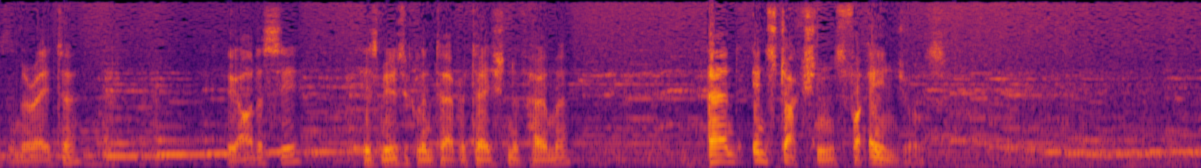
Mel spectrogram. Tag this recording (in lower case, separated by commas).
speech, music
